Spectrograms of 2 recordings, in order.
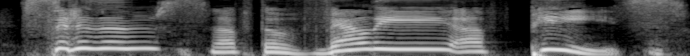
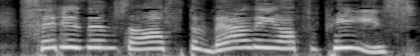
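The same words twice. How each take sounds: First: "Citizens of the Valley of Peace" slow and high, heavy on Citizens, Valley, Peace; 有轻有重. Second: "Citizens of the Valley of Peace" high and rushed, every word equally heavy; 错误喊法示范. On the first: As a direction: call it to a big hall: "Citizens of the Valley of Peace", stretched in strong and weak beats. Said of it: "你一定是有轻有重的". (慢而高地喊“Citizens of the Valley of Peace”，有轻有重) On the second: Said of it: "就不能这么喊". (错误示范：又高又快、不分轻重地喊“Citizens of the Valley of Peace”) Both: Shown as a demonstration.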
